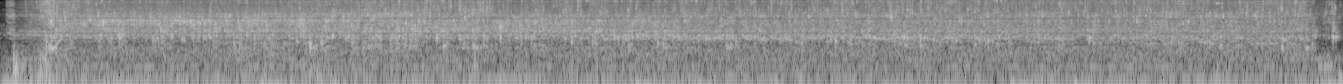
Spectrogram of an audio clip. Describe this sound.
Water in sink
pouring, sink, water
